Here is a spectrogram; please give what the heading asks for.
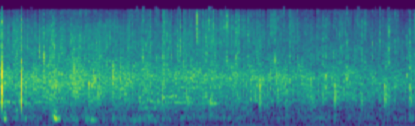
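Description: An audience at a Sunday church service applauding steadily after a story is shared, a dense wash of many hands clapping at an even level throughout, with no voices standing out.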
